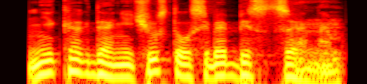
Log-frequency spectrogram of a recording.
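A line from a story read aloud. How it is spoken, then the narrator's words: Glum. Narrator (Russian): уныло произнес Теппик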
